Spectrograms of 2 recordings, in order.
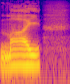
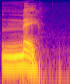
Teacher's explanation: In French, remember when you combine this a and then e vowels, you get the sound e. So really open e, okay, and then you pronounce it me.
